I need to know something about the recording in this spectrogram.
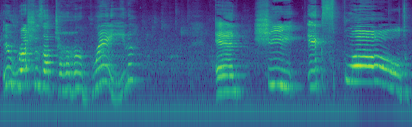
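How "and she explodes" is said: louder and drawn out, she explodes; explosive build. A narrator's reading. Reading to kids, the girl loses her temper, loud slow blow-up. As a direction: let the word blow up slowly, louder.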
